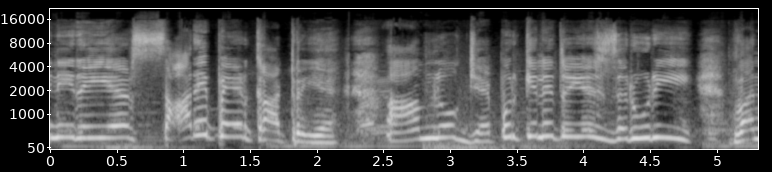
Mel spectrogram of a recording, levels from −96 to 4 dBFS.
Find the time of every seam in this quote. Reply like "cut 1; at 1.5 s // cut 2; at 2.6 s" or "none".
cut 1; at 2.3 s

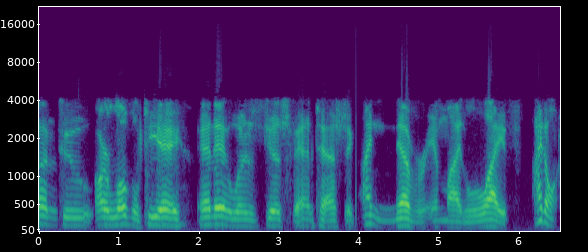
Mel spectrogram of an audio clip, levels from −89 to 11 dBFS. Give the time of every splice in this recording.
cut 1; at 3.9 s

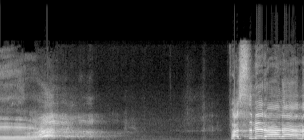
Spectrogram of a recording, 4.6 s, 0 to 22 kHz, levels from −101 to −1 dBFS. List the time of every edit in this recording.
none

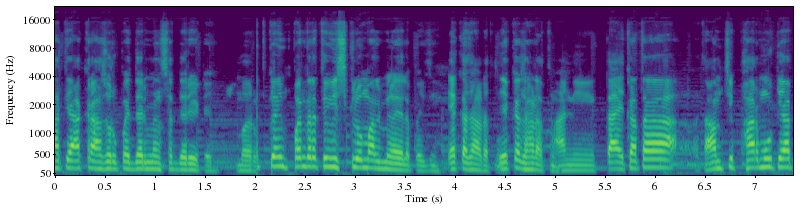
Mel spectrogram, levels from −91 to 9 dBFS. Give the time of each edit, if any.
cut 1; at 2.1 s // cut 2; at 5.7 s

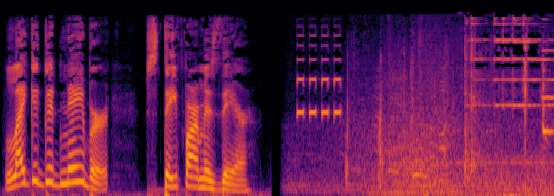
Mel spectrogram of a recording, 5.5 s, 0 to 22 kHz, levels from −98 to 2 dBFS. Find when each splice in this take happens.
cut 1; at 2.7 s

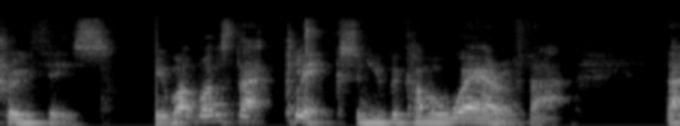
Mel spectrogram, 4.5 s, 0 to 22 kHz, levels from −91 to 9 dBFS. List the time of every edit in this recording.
cut 1; at 1.0 s

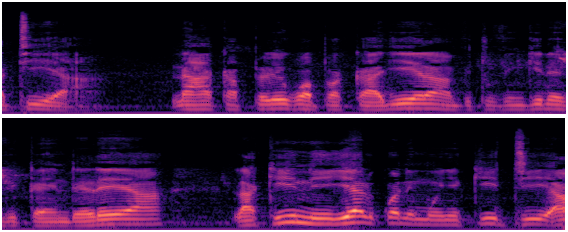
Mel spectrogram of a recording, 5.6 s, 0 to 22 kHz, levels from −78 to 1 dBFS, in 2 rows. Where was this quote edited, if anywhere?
none

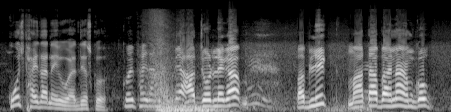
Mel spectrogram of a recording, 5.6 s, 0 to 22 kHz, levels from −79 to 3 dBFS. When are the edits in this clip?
cut 1; at 2.2 s

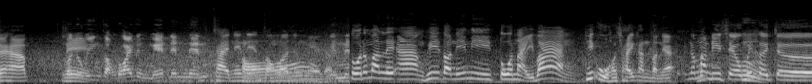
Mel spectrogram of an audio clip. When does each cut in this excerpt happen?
cut 1; at 3.4 s // cut 2; at 6.8 s

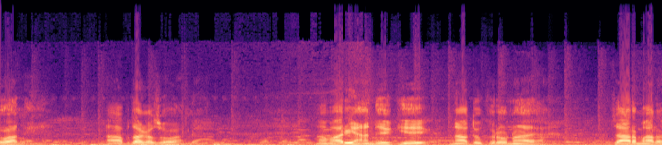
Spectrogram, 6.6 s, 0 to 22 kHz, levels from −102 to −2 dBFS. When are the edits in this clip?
none

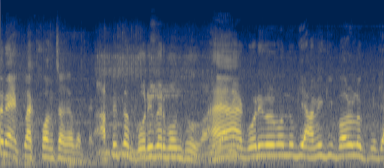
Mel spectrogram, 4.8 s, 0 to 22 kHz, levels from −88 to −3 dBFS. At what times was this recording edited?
cut 1; at 1.1 s

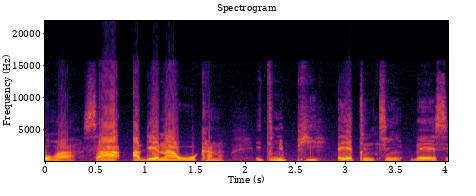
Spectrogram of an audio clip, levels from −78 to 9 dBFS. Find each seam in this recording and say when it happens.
none

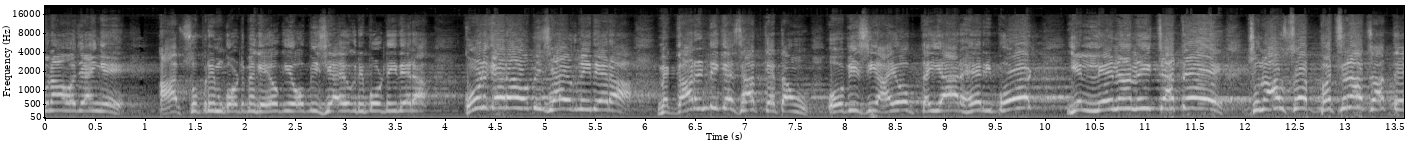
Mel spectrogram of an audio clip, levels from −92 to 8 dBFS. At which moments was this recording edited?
none

